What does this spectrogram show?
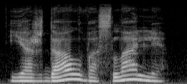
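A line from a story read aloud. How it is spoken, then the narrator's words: Barely audible. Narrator (Russian): произнес тихо настолько, что это могло лишь мне померещиться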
